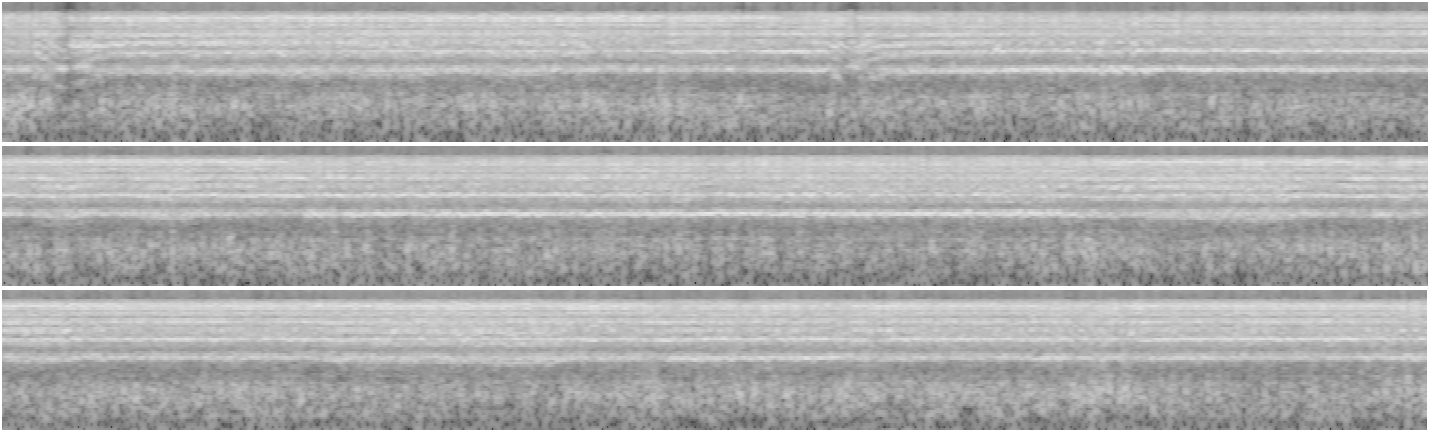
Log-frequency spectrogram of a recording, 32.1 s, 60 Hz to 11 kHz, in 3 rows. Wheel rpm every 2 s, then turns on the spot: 200, 210, 220, 190, 220, 230, 220, 220, 210, 210, 220, 230, 210, 230, 230, 230.
none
